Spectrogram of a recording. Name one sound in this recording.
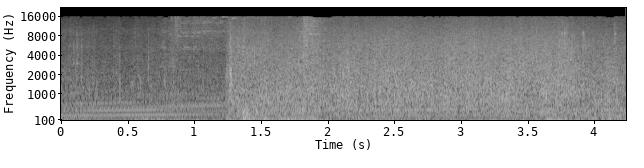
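Water splashes loudly as a truck plows into it.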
